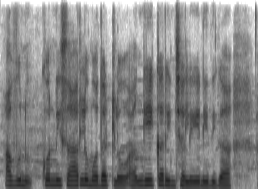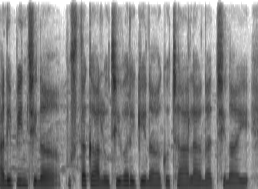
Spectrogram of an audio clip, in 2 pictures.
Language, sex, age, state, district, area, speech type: Telugu, female, 18-30, Andhra Pradesh, Anantapur, rural, spontaneous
